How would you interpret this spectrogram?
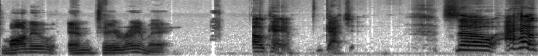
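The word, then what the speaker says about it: Manu Intiraymi: do an interview with manu entei reimei today ah so i said it wrong so my new instantaneous correct so it's manu and te reime okay gotcha so i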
